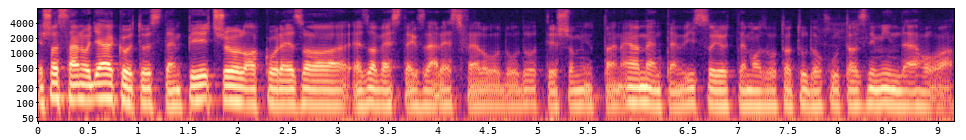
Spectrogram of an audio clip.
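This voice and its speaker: With noticeable background noise behind him, a man speaks in a very deep, low, monotone voice with flat intonation and hardly any pauses. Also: moderate pace. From Hungary, Pécs. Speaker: architect and set designer. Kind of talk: interview.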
